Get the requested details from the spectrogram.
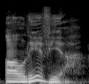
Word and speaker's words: Olivia: Donc, si vous vous dites, ça fait pas tellement francophone, je vais aller prononcer à l'anglaise. Olivia.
